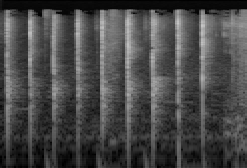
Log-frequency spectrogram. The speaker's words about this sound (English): First of all, let's just give it a big round of applause. Let's give it a big round of applause.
